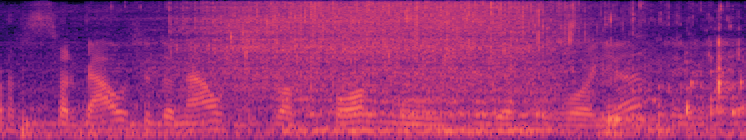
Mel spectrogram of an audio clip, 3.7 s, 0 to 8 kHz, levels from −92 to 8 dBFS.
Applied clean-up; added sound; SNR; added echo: none; Sink (filling or washing); -4 dB; none.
